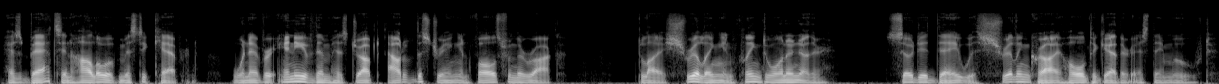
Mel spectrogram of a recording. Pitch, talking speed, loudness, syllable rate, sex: 90 Hz, 195 wpm, -19 LUFS, 5.3 syllables/s, male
